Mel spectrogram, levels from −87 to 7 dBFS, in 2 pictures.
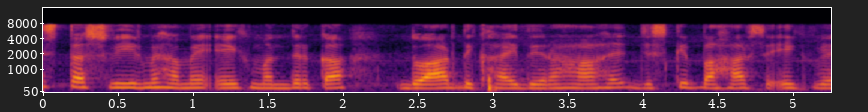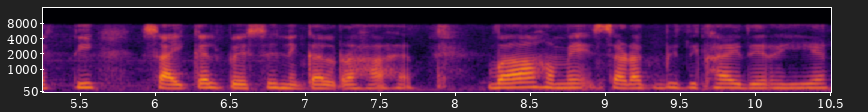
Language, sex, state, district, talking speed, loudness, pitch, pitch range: Hindi, female, Chhattisgarh, Sarguja, 175 wpm, -19 LUFS, 175 Hz, 170-185 Hz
